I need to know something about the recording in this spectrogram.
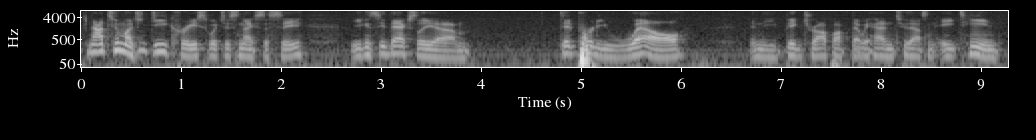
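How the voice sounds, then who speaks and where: A man hosting an investing channel, talking casually through his stock portfolio in a rambling way, his voice growing raspy. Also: lowish voice, normal speed, rough recording. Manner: relaxed, rambling, with fillers. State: voice getting raspy. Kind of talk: casual screen-share stock commentary.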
